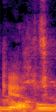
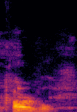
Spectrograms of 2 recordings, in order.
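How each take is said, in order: First: The first syllable has no R sound. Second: The first syllable has an R sound. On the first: The speaker calls it right. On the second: The speaker calls it wrong.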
